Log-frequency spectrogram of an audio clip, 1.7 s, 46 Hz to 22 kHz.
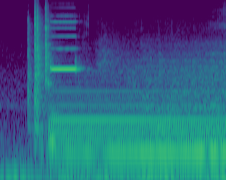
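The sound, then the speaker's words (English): A click and a single short electronic keypad beep as 30 seconds is set on a microwave, followed right away by the steady low hum of the oven starting to run to heat a cup of milk, with no voices. “I'm about to press 30 seconds on the microwave to heat up the milk.”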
